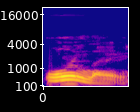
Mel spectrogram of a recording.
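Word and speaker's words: orlag: And we have the word Orle. Now, it's spelled O-R-L-A-G, but the G is pronounced like a Y.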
